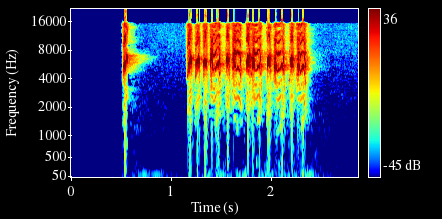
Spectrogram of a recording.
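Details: Crimson sunbird recording meant to prompt a bird that has stopped singing. A single high chip comes first, then a fast, even trill of about twenty sharp, high notes lasting over a second.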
